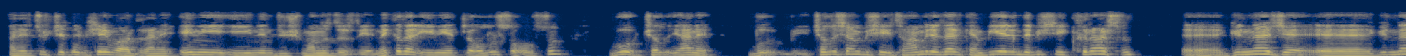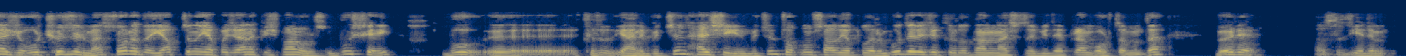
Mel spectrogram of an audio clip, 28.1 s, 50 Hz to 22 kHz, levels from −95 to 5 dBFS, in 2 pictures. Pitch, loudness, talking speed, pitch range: 160 Hz, -23 LUFS, 135 wpm, 145-180 Hz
